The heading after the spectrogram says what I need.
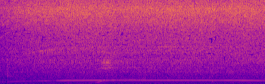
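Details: Electrolux vacuum cleaner from the Luton factory, long stored in a loft, switched on to check it still works; motor spins up to a clean steady whine with even airflow hiss, no grinding or rattling, running fine.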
